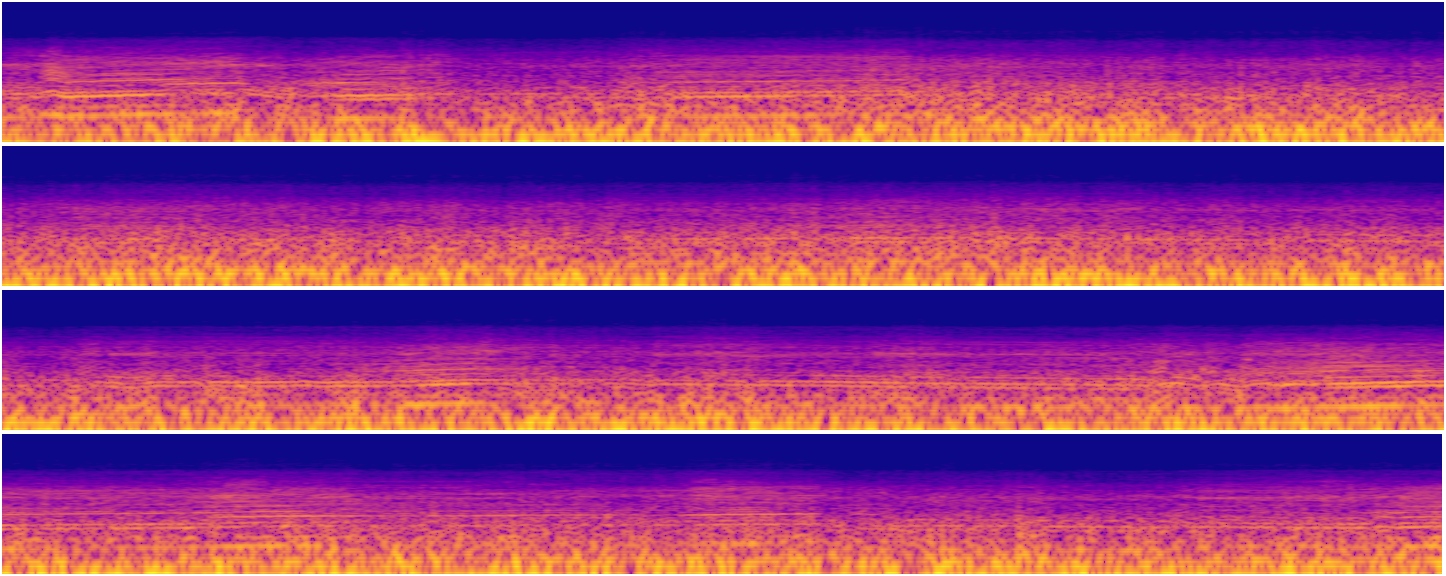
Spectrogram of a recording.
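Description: Honda Africa Twin motorcycle engine heard from the rider's position while riding in traffic, its pitch rising and falling several times as the throttle opens and closes, over a steady rush of wind and road noise.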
